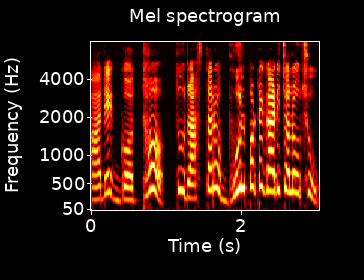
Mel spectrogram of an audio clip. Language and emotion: Odia, angry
